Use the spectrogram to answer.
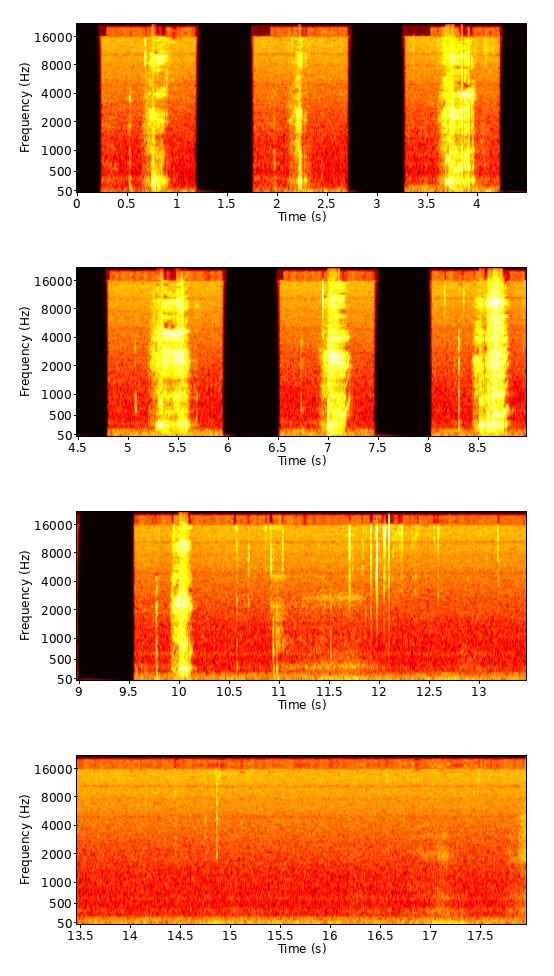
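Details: Seven loud, abrupt hiccups at a steady pace, roughly one every one and a half seconds, followed by steady background hum; repeated, audio-only hiccup recording.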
